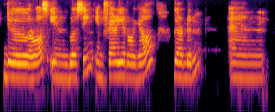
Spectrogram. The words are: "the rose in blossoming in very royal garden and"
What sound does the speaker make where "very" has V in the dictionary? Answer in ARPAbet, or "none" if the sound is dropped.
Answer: F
